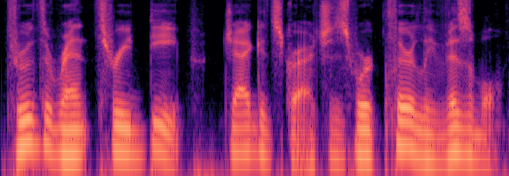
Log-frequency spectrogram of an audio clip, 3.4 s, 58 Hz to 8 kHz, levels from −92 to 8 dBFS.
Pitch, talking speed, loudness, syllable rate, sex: 105 Hz, 175 wpm, -18 LUFS, 5.1 syllables/s, male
